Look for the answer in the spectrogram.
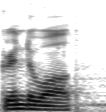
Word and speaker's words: Grindelwald: I, I wish we saw some more of um, was it Grizz- Grisselwald? That's that's how you pronounce his name. Grindelwald.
